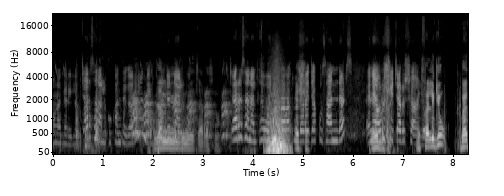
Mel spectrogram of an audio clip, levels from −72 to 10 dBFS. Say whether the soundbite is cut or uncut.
cut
